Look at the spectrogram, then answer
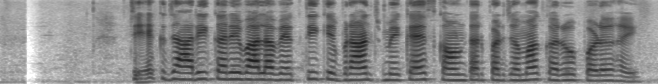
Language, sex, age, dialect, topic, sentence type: Magahi, female, 18-24, Southern, banking, statement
